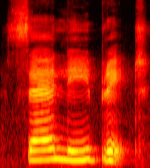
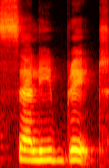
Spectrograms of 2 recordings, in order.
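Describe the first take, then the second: First: सेलिब्रेट slowly in three beats, से, ली, ब्रेट; split into syllables. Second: Said in the usual way. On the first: Shown as a demonstration. Teacher counting out three syllables for children, सेलिब्रेट said syllable by syllable. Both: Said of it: "three syllable word".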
